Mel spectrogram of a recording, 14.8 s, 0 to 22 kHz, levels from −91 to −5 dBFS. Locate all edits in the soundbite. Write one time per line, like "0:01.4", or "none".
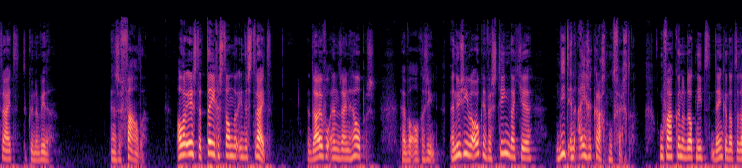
0:03.3
0:08.9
